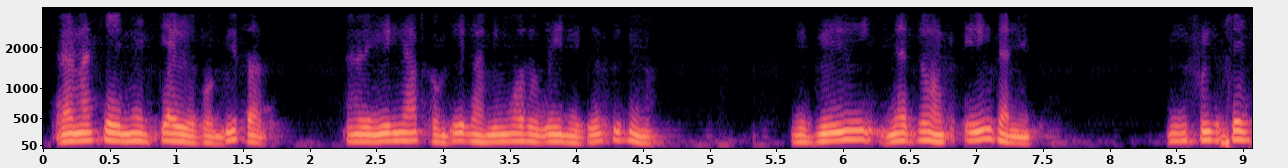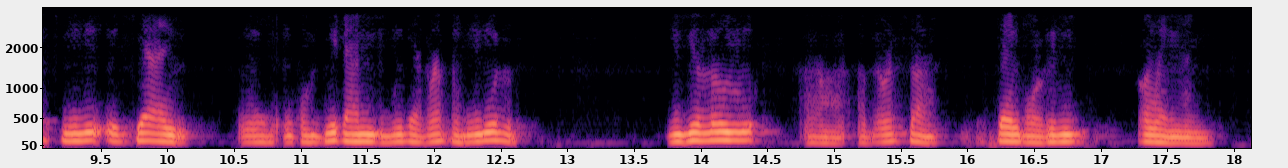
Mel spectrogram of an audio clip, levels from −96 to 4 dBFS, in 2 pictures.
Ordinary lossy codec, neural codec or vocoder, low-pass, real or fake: none; codec, 16 kHz, 1 kbps, FreqCodec, larger model; 3.6 kHz; fake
